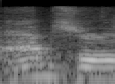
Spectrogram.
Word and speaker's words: Absher: Absher is with us as well. And did I pronounce that right?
